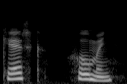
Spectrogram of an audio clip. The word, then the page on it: cearc-thomain: gaelic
